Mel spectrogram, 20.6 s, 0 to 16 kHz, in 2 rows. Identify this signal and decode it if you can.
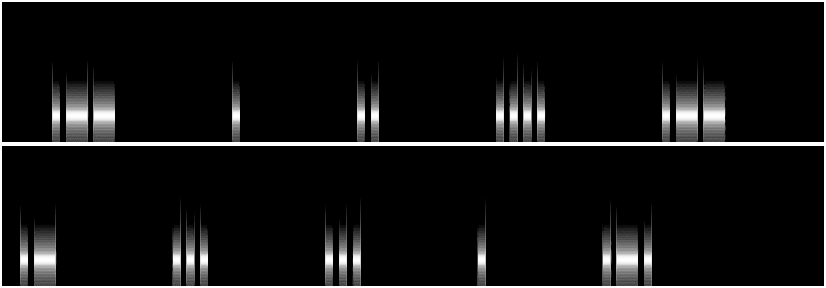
Morse code, heard as a keyed tone, about 14 wpm, spaced as for 5 wpm, 700 Hz. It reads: WEIHWASSER
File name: Morsekurs / Witze / Witz 12. Januar 2021, 25 F70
